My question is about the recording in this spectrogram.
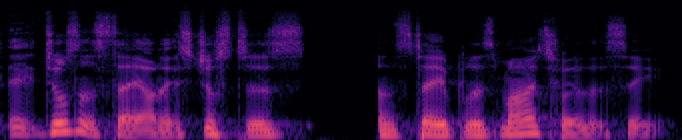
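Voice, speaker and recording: A woman's voice: low voice, normal speed. A woman comedian chatting casually on a podcast, rambling and poking fun at herself. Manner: animated, rambling, self-mocking. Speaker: comedian guest.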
